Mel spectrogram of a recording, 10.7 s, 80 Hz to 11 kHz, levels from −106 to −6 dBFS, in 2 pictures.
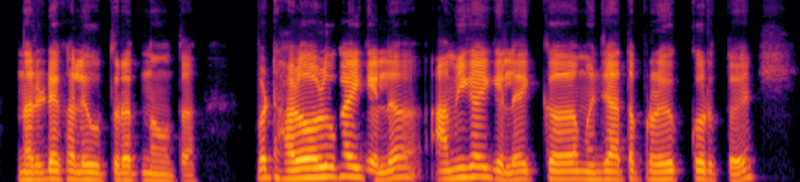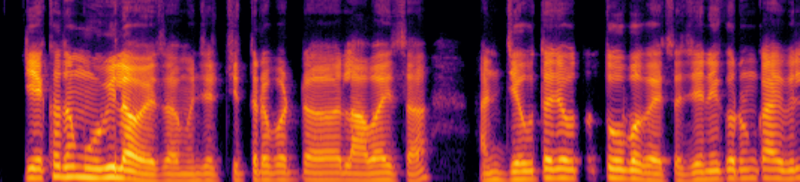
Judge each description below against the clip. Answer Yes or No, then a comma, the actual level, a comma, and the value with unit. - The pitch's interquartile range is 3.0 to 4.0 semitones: Yes, average, 3.7 semitones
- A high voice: No, medium, 140 Hz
